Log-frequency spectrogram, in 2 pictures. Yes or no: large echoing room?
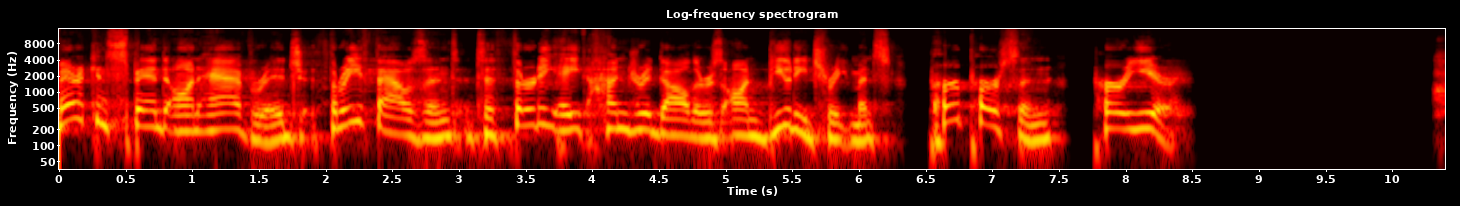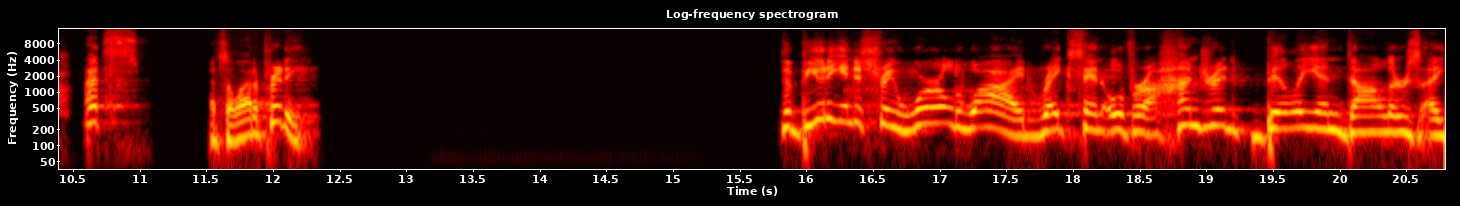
yes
